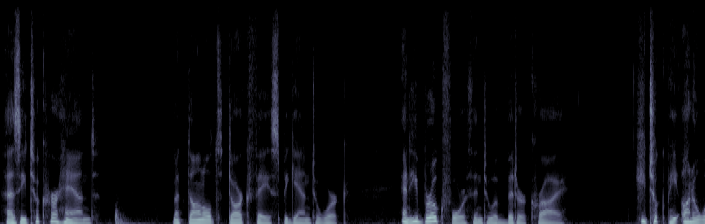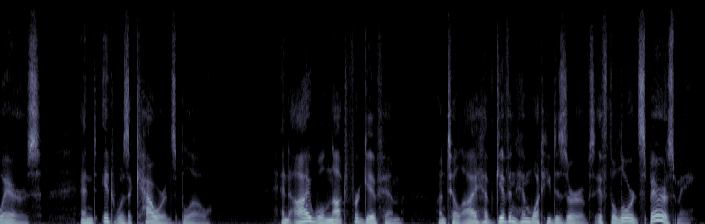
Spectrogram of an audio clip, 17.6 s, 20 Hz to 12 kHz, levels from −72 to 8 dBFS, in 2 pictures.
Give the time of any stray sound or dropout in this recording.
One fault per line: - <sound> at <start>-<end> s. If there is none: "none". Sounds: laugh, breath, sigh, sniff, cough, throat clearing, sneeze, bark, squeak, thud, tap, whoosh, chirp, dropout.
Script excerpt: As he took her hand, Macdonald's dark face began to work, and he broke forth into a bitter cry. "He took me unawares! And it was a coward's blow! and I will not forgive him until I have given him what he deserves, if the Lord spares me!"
- thud at 1.4-2.0 s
